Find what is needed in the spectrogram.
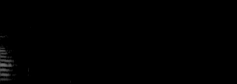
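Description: A few faint, light clicks of plastic pens and highlighters being handled, in the first second and a half.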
